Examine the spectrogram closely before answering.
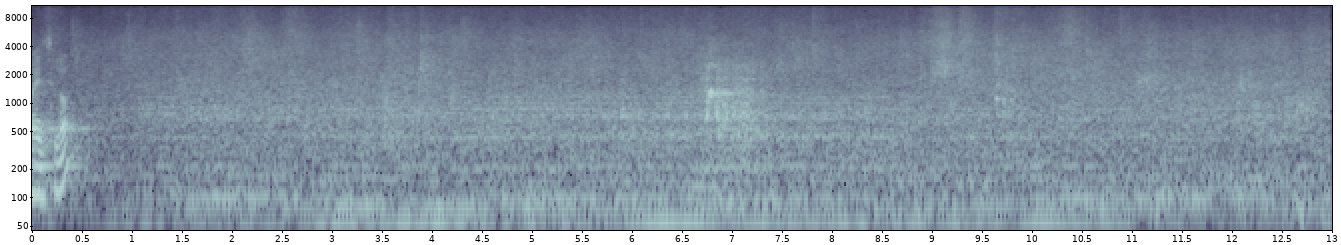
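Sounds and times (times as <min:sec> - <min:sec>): room noise: 0:01.2 - 0:13.0.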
